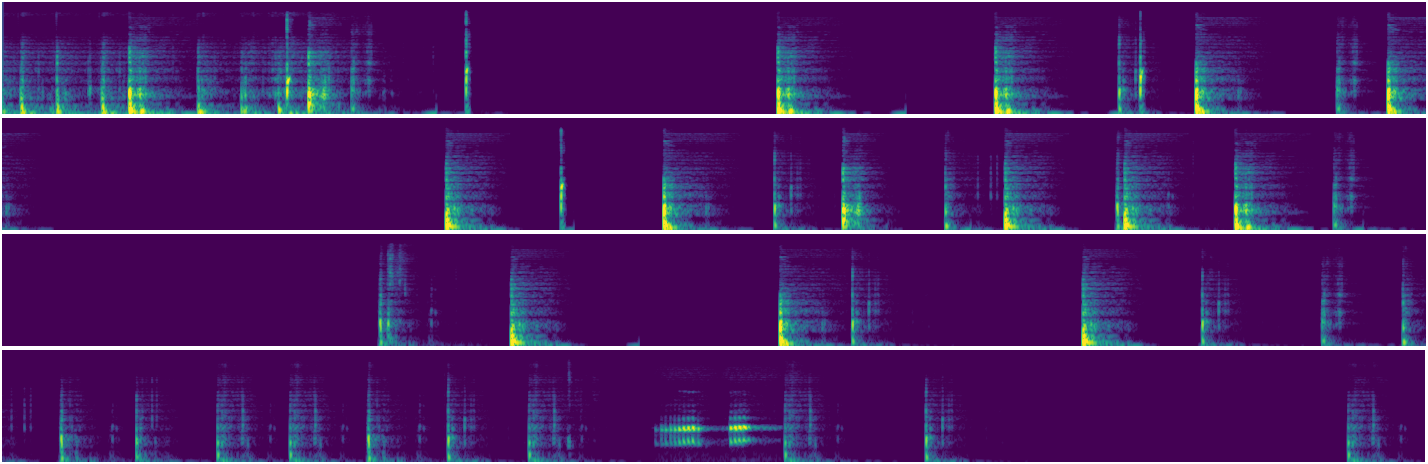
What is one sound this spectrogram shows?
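Stone blocks are set down with short dull thuds, one after another.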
